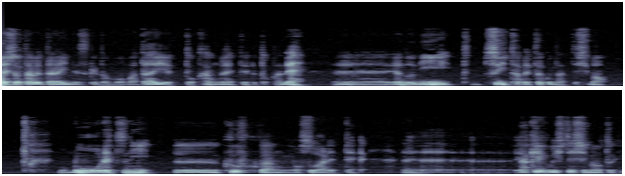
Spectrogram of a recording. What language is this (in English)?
Japanese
